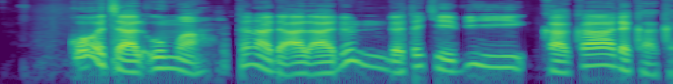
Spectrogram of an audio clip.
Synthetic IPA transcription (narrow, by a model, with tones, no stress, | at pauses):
kʷoː˦wɐ˨t͡ʃe˨ʔa˨lʔʊ˦mːa̰ː˨tɐ˦naː˨da˨ʔa˨lʔaː˨dʊ˦nda˨tɐ˦kʲeː˨bi˦kaː˨kaː˦da˨kaː˨kɐ˦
